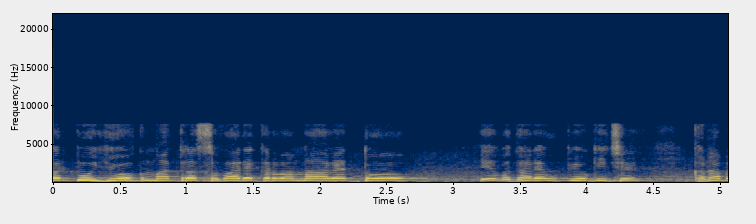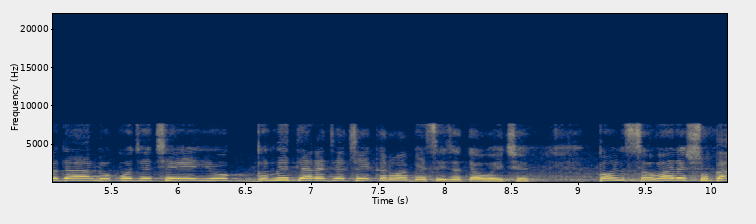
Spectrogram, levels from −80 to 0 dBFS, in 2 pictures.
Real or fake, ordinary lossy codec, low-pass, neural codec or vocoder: fake; none; none; codec, 16 kHz, 8 kbps, FreqCodec, smaller model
